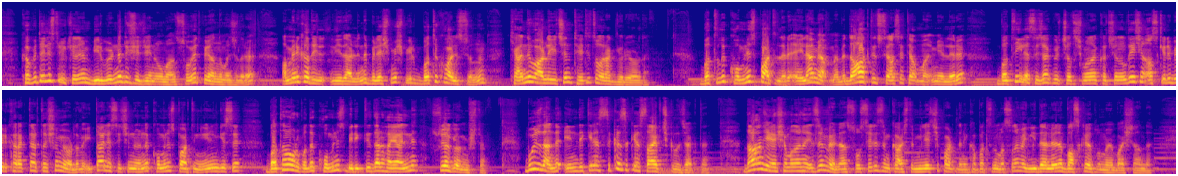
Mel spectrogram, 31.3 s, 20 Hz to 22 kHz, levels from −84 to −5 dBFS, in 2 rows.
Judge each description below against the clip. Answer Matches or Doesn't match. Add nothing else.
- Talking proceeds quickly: Matches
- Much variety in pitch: Matches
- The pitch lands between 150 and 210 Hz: Matches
